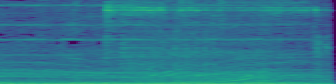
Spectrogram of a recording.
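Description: Produced outro sound design: a deep, steady rumble with a thin high tone coming in just under a second in, and a sweep rising in pitch about a second and a half in.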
